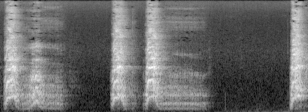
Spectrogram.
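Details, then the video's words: Benji the dog barking at dogs outside: a sharp double bark, then two more barks with a drawn-out tail, a long silence, and one final bark. "Benji barking at dogs outside"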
